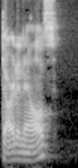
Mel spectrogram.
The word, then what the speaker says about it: Dardanelles: And if you like traditional music, Tom Power from CBC is in a traditional band called, I don't even know if I'm pronouncing it right, Dardanelles. – That sounds right.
